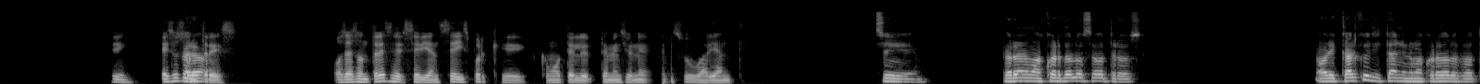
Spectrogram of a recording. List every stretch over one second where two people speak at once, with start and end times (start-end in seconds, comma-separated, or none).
none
